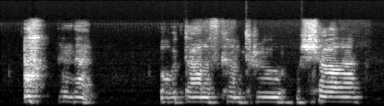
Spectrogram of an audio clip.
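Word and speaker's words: Oxalá: Oshala, how do they pronounce it in Portuguese? Oxala.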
